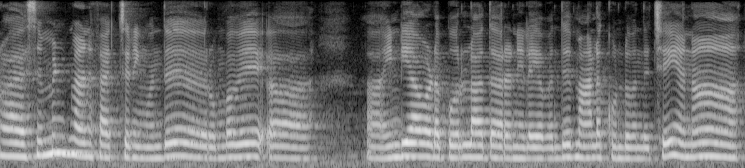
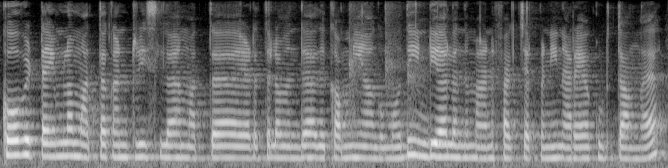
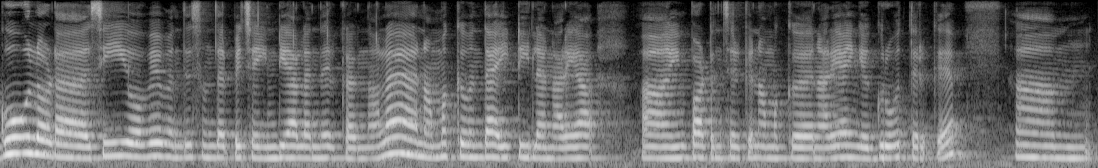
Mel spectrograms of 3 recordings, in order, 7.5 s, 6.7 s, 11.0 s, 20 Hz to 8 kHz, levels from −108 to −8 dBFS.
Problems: none marked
